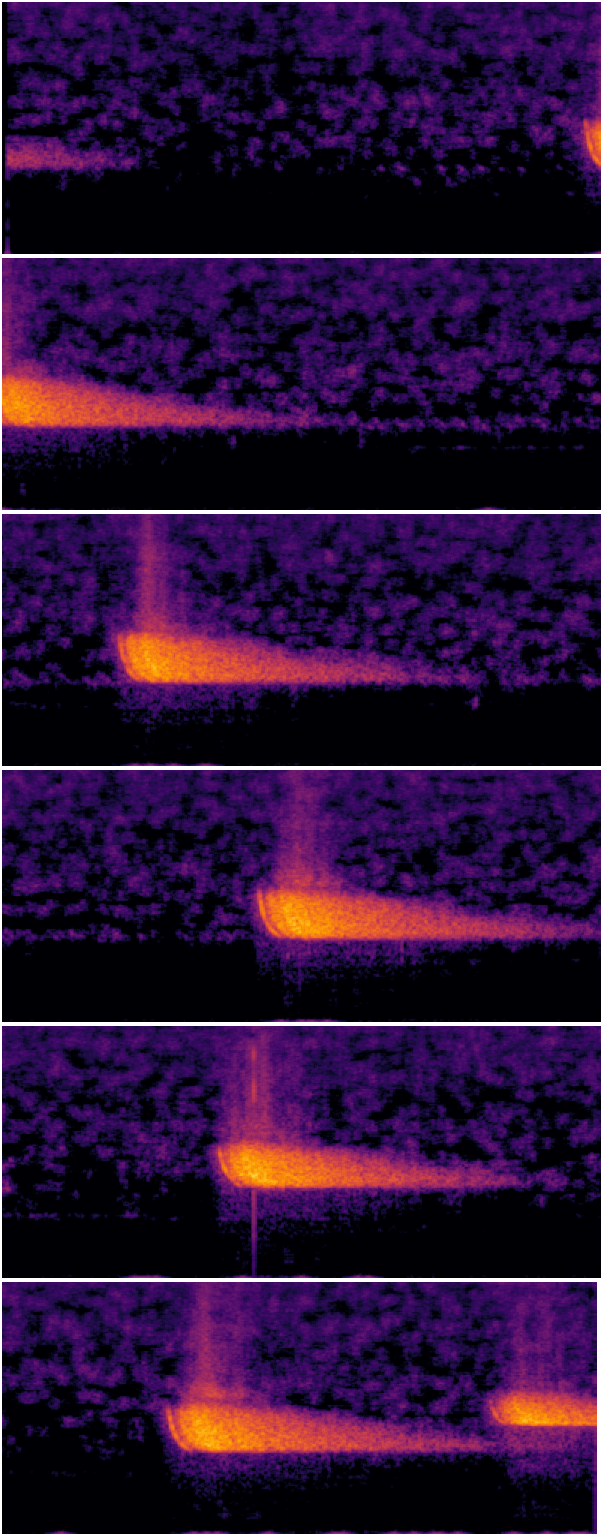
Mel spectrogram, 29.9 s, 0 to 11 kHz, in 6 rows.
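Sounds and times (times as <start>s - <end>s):
Tadarina australis calls: 4.9s - 6.7s, 11.0s - 12.8s, 17.2s - 19.0s, 21.8s - 23.8s, 26.4s - 29.9s.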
